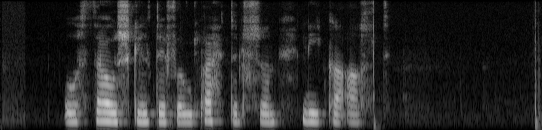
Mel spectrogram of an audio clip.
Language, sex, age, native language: Icelandic, male, 12, Icelandic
